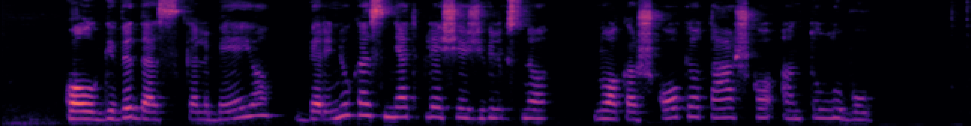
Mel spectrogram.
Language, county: Lithuanian, Telšiai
